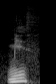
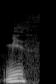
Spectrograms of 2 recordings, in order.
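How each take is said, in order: First: It has a th sound with the tongue at the teeth. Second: It has a th sound with the tongue at the teeth.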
